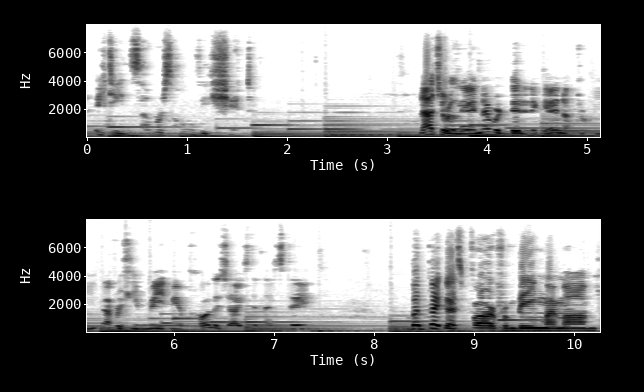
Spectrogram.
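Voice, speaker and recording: Male let's play host, slightly high voice, casual read-aloud narration, slightly muffled mic, game music underneath. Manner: casual, stumbles and rereads phrases. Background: game music with guitar.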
